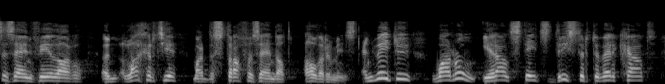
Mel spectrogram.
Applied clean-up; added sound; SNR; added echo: none; none; none; none.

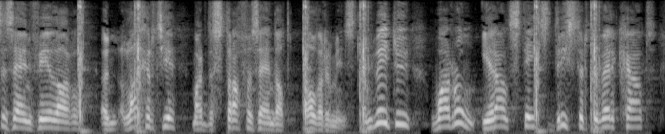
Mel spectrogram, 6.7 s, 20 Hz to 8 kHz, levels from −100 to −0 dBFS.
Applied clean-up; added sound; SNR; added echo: none; Camera; 7 dB; none.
